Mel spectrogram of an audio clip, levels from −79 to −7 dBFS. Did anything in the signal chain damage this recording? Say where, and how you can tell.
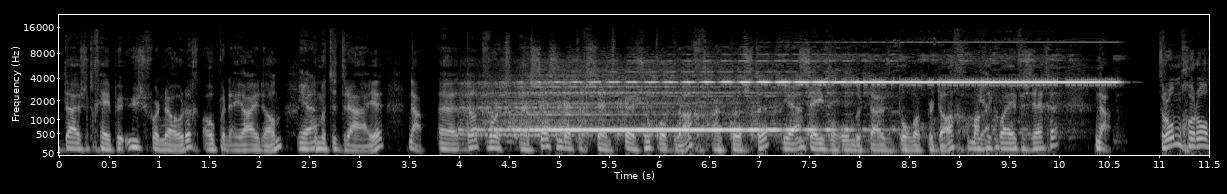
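Yes. A feedback howl runs from 3.85 to 10.93 s. It rises to about 11 dB above the speech and settles near 4 kHz, with a loop delay of roughly 150 ms. Two devices in one room form a loop with gain above unity at that frequency.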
